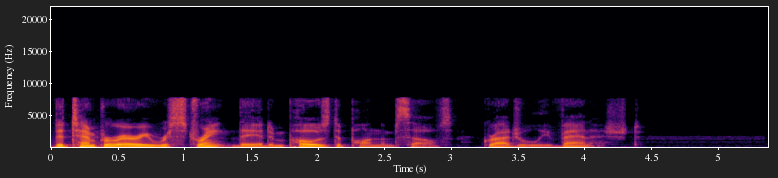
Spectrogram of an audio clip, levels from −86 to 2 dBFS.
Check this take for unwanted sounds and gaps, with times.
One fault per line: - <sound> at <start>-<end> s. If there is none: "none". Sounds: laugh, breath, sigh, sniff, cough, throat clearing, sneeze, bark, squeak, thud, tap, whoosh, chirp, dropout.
none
